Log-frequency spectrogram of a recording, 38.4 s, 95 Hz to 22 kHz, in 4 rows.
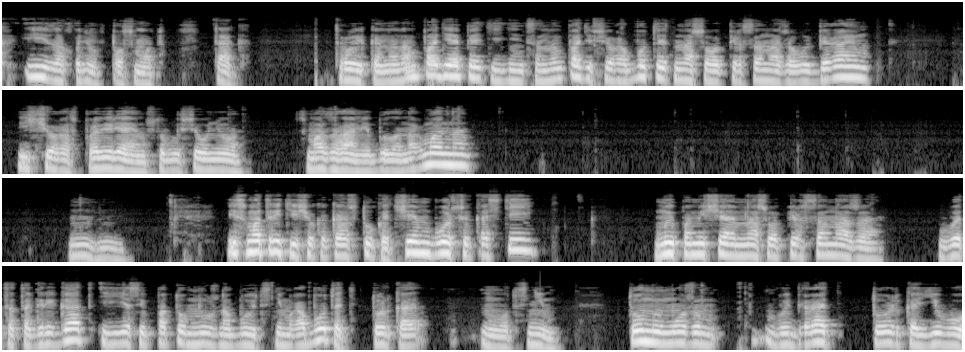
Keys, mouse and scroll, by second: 2.9 KP_3, 4.2 KP_1, 6.2-6.7 drag, 7.9 click, 9.6 shift+middle click, 10.0 shift+scroll down 1, 11.8 click, 12.8 click, 14.1 click, 15.3 click, 16.3-17.6 drag, 17.6 middle click, 20.0-21.0 drag, 21.6 KP_1, 23.1-23.7 shift+middle drag, 24.7-27.8 drag, 29.9-31.6 drag, 32.0 shift+middle click, 33.9-34.6 middle drag, 35.6 click, 36.2-36.8 shift+middle drag, 37.3-38.4 middle drag.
